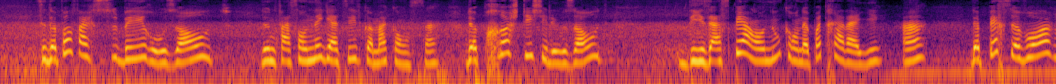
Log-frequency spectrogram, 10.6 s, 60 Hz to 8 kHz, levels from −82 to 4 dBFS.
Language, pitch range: French, 210-275 Hz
